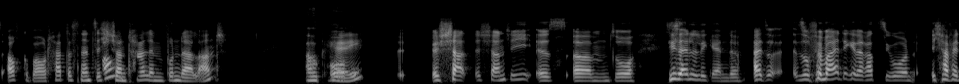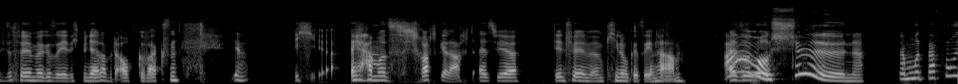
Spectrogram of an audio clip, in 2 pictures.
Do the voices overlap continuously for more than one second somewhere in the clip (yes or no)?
no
